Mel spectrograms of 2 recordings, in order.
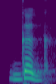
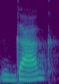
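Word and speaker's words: גג: see this word written you might want to read it as gug there is no vowel sound in Hebrew the vowels are often not written you would know that this word is pronounced gag because it has been taught to you before and this is why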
